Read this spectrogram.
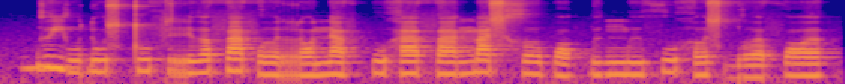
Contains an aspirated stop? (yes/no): no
